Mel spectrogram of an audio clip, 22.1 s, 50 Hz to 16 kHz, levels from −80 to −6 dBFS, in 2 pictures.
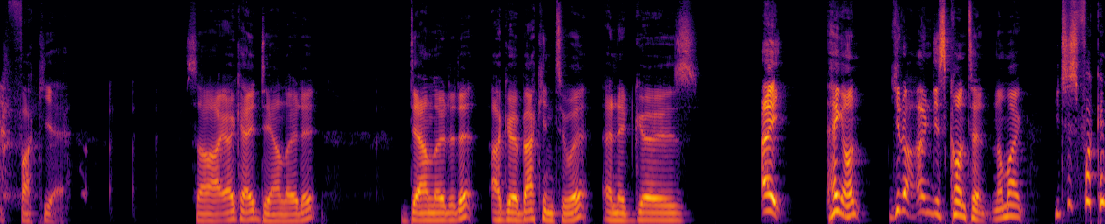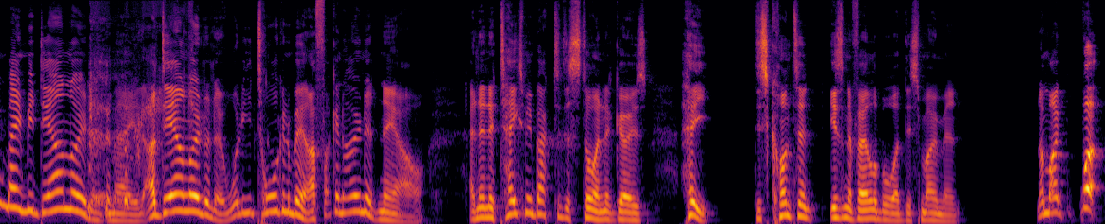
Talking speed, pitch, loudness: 200 wpm, 140 Hz, -24 LUFS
